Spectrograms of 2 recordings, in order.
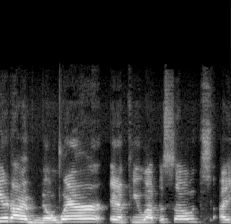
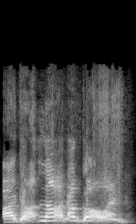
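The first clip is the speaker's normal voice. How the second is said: panicked shout; 5 semitones higher, 4 dB louder, slower than usual. Acted. Answering the killer, bailing out.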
